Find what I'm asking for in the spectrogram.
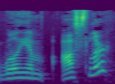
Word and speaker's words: William Osler: I don't know if I'm saying his name right. William Osler, is that right? – You got it.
